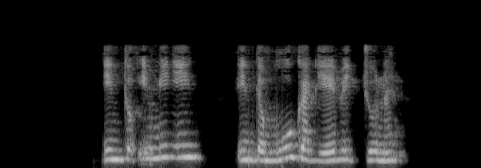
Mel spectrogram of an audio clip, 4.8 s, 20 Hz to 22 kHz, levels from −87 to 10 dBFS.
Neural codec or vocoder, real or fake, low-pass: codec, 24 kHz, 0.9 kbps, WavTokenizer, medium speech release version 1; fake; 7.2 kHz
